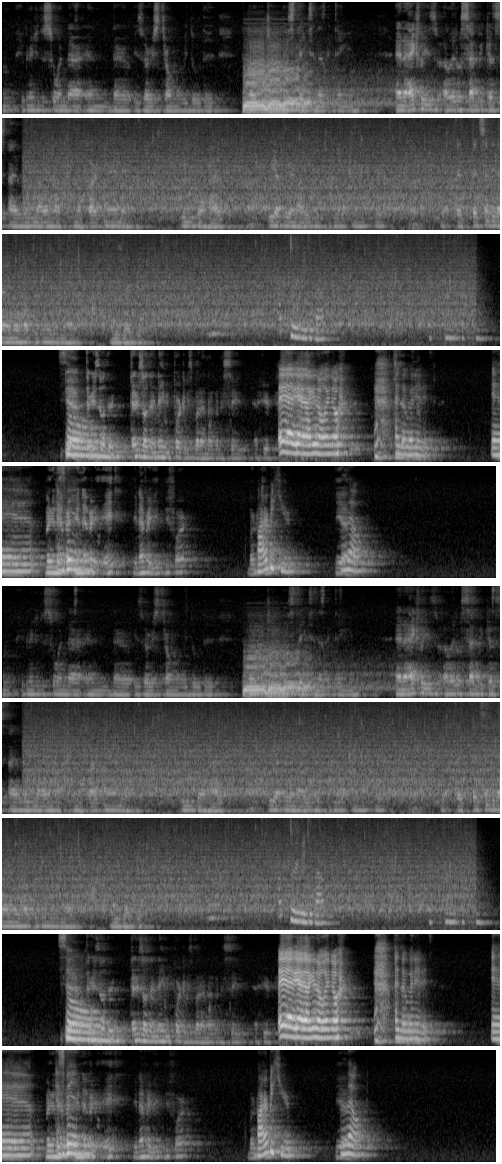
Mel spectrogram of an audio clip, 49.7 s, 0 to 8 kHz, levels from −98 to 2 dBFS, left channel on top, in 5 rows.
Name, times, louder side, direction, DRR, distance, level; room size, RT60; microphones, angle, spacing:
voice 1, 0.0-4.5 4.8-7.1 7.9-12.6 13.5-14.5 14.8-17.6 18.1-18.4 18.7-21.4 22.1-22.8 31.1-35.3 36.0-36.2 36.8-37.0 37.3-38.3 39.7-40.2 40.7-43.5 44.7-45.2 46.5-46.8, left 2 dB, 90° left, 5 dB, 1.7 m, -40 dB
sound 1, 4.8-8.0, left 2 dB, 50° left, 0.6 m, -33 dB
sound 2, 10.3-29.4, equal, 5° right, 1.1 m, -45 dB
voice 2, 25.4-26.4 28.8-29.1 29.4-29.6 31.0-32.1 35.4-36.8 37.3-38.4 39.7-40.5 40.9-41.7 44.9-45.7 46.6-47.1, right 3 dB, 85° right, 8 dB, 1.3 m, -27 dB
18.5 x 18.0 x 4.1 m, 1.2 s
head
